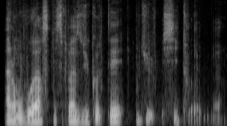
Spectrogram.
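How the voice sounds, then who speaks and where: Streaming live as he works on a hacking challenge, a man talks in a chatty, wandering manner, often revising himself mid-sentence. His voice is medium-pitched, steady and a little mellow, at a moderate pace.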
